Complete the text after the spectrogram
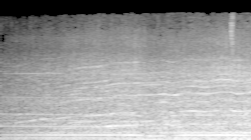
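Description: A heavy truck engine drones as it drives into a construction site, its pitch climbing steadily as it accelerates and grows slightly louder over a few seconds, with no voices present.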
